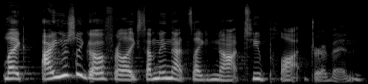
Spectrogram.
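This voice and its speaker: A young woman co-hosting a casual chat show, a little raspy from being sick, giggly and full of "like" fillers. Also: a little high, animated, moderate pace, a bit bright. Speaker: co-host.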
